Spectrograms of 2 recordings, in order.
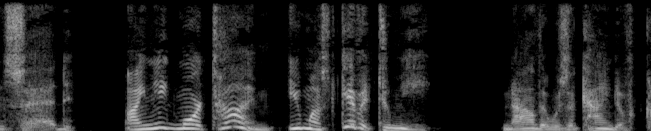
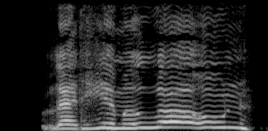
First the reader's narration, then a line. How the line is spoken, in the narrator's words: moaned the voice of little Blaine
